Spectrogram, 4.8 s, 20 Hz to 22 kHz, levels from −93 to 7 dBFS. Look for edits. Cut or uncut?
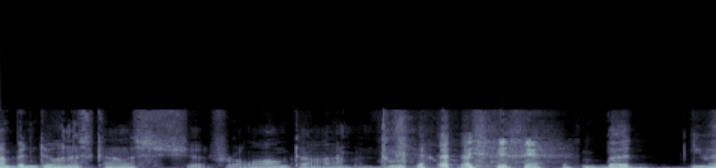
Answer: cut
